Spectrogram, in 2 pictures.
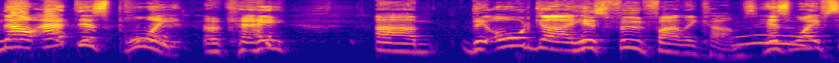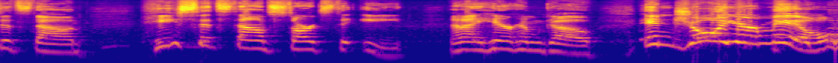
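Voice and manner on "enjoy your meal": put-on very loud call, pitched up. At Taco Bell, retelling what an old man said as he started eating: retelling a loud remark. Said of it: "real loud like that".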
